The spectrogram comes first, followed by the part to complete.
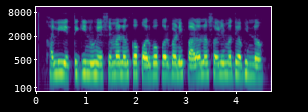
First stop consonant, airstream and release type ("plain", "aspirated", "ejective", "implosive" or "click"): aspirated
